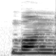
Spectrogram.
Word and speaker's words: বন্ধ: তারপরে সহসা বন্ধ, এই যে এটা কিন্তু বন্ধ না, বন্ধ, বন্ধ হলো তা কিন্তু বন্ধ হলো না, কিন্তু বন্ধ হলো, বন্ধ, বন্ধ, ধ উচ্চারণটা কিন্তু জোর দিয়ে করতে হবে, বন্ধ।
